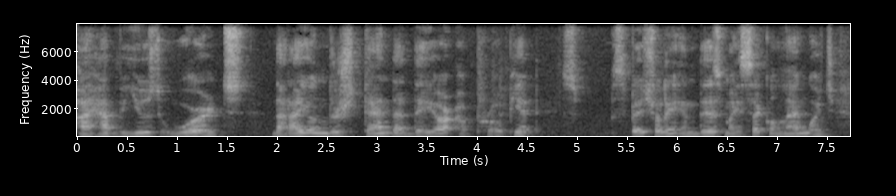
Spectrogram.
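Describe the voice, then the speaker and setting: A man speaks at a fairly slow pace with a Spanish accent, his pitch medium and its variation ordinary. His voice is somewhat breathy, and the room echo is audible. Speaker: near-death experiencer. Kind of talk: interview. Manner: halting, repeats words.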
